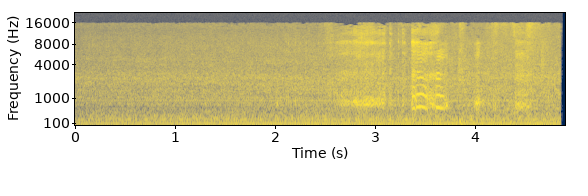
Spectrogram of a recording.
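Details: A pet Asian small-clawed otter in a Tokyo home, clinging to its owner, gives a short run of high, thin squeaking chirps in the second half, over a steady low mechanical hum.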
